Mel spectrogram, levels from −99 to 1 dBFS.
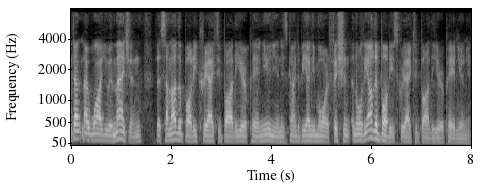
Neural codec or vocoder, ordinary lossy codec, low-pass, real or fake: codec, 16 kHz, 1.1 kbps, Voila-Tokenizer; none; none; fake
